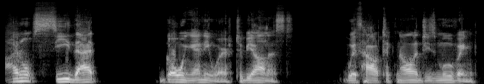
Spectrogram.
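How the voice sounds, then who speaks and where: A finance vlogger in his early twenties delivers a casual, blunt motivational monologue to viewers, assertive and freely swearing, close to the mic. His voice sits low, expressive and a little mellow, at normal speed on a dry recording.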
